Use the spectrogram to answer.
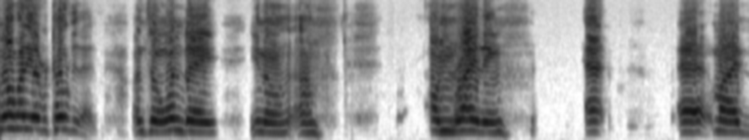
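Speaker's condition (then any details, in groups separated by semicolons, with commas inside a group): Cerebral palsy; wheelchair user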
